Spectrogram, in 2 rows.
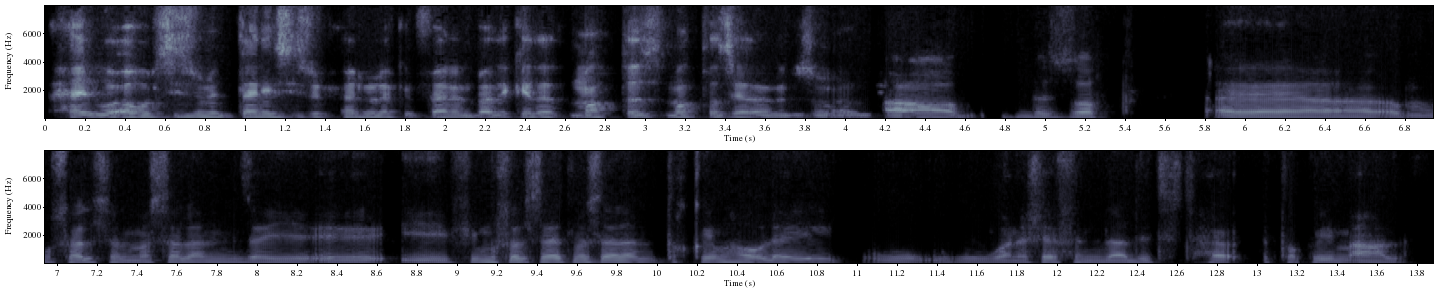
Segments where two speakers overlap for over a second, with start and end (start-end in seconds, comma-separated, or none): none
